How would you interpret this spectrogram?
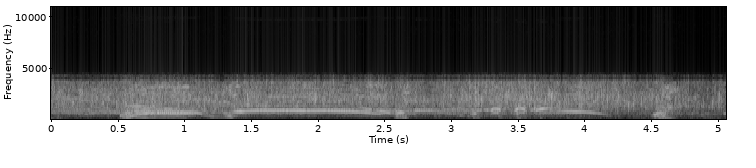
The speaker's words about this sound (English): Ooh, I'm going to kill y'all for the hand clap.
